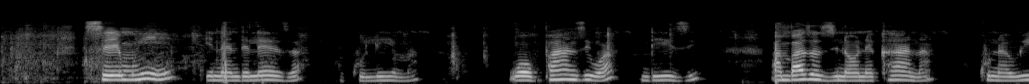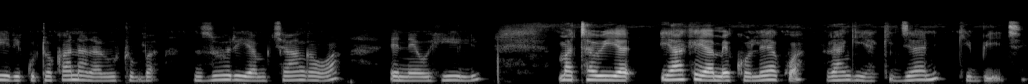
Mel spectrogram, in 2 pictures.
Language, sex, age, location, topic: Swahili, female, 18-24, Kisumu, agriculture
